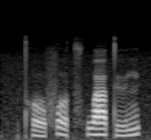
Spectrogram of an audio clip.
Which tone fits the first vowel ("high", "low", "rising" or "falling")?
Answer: low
